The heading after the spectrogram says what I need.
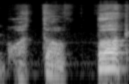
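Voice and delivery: soft, stunned aside; hushed disbelief; inner reaction. Retold or imitated. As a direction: say it under your voice, as a private thought. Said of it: "in my head".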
